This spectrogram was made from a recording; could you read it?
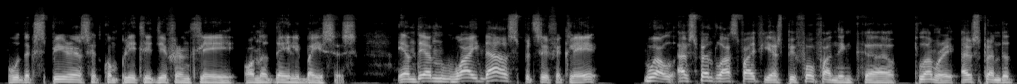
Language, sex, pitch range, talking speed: English, male, 100-120 Hz, 160 wpm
